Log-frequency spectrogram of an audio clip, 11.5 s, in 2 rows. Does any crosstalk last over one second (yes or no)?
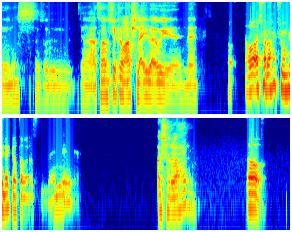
no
